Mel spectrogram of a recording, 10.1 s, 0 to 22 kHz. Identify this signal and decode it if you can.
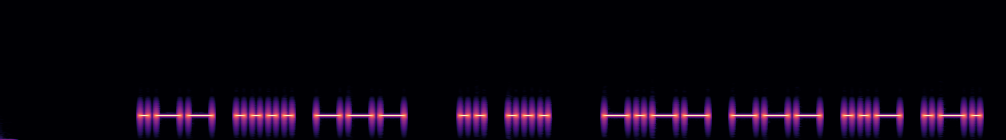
Morse code, heard as a keyed tone, about 15 wpm, 700 Hz. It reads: WHO IS YOUR
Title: Sentences from Top 1600 Words 15wpm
